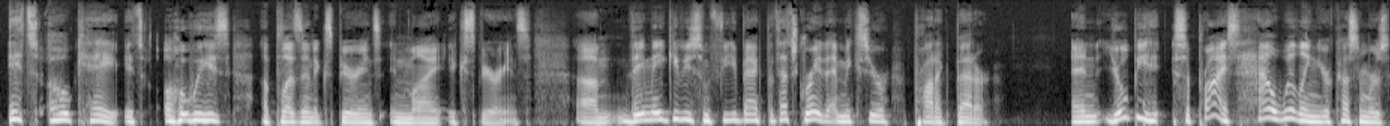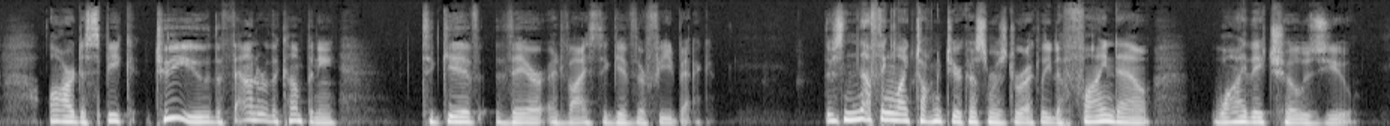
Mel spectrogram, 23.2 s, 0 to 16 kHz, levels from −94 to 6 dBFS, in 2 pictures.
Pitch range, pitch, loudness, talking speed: 130-170 Hz, 145 Hz, -13 LUFS, 170 wpm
